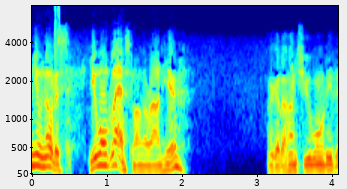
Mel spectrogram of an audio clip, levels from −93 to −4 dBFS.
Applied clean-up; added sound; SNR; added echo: neural mask model Resemble Enhance denoiser.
